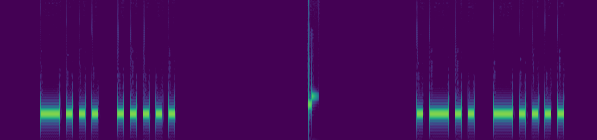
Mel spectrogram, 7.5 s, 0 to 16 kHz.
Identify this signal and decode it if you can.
Morse code, heard as a keyed tone, about 15 wpm, 700 Hz. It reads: B 5 L 6
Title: Single-Letter Single-Number 15wpm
